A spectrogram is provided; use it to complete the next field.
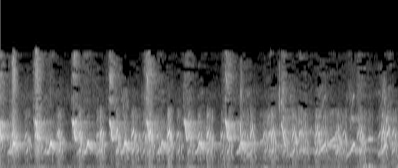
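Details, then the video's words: Training song of the olive-backed tailorbird: bright, high chirps delivered in a fast, nearly even rhythm, a few sharper whistled notes standing out. "Melatih suara burung prenjak lumut biar gacor"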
